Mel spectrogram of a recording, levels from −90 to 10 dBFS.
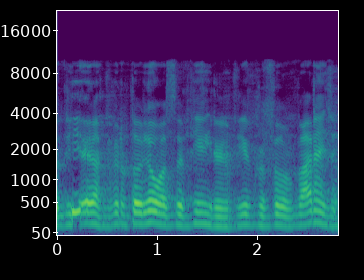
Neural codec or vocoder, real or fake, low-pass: autoencoder, 22.05 kHz, a latent of 192 numbers a frame, VITS, trained on one speaker; fake; 9.9 kHz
